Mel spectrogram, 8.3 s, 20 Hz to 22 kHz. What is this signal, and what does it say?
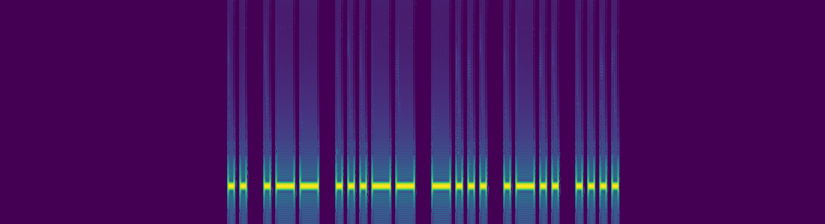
Morse code, heard as a keyed tone, about 21 wpm, 700 Hz. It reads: IW3BLH
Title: DXCC-100 Call Signs - 6 Characters - Repeated 3x - 20wpm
